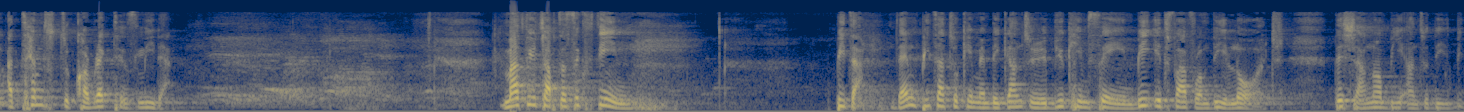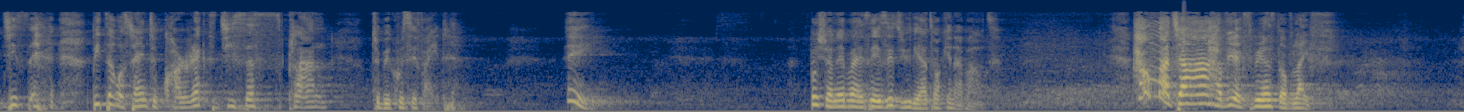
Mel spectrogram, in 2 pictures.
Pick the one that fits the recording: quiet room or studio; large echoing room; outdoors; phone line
large echoing room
